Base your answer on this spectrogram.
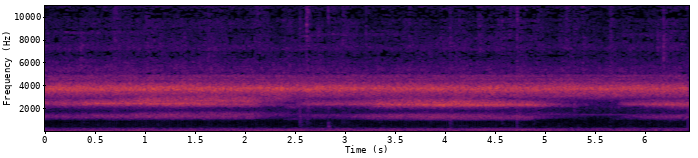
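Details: Frogs calling in the rain as a massed chorus, a continuous shimmering trill in overlapping bands, with low steady rumble and scattered soft clicks of rain throughout.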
